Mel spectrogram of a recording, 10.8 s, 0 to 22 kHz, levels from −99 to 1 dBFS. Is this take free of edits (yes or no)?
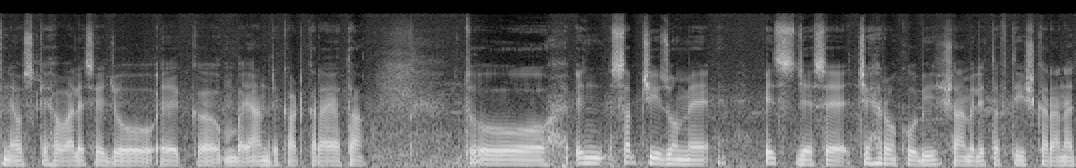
yes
